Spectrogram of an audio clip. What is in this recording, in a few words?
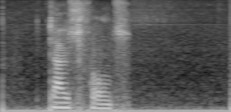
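"thuisfront", Dutch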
